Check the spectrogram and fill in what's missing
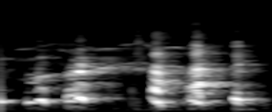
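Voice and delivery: talks through real laughter; can't stop laughing while speaking. Real, not acted. Laughing at client's face.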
